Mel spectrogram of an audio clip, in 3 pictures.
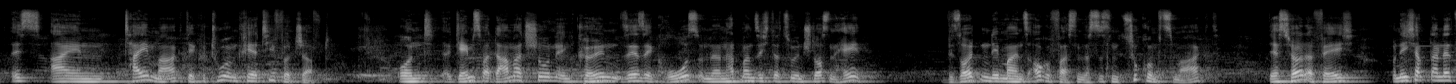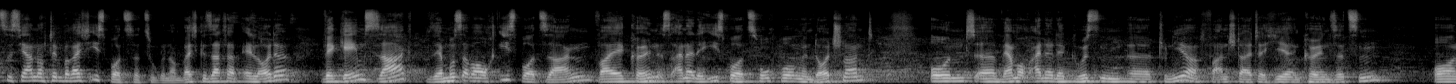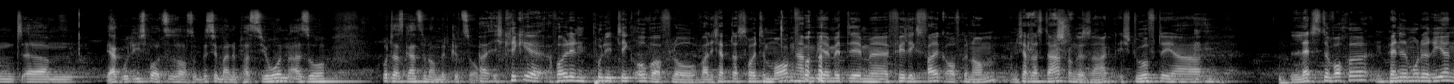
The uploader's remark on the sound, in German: Live at The Circle. Und welches Setting könnte besser sein für die Aufnahme zu diesen Themen als eine Live-Session direkt auf der B2B-LAN The Circle. Außerdem gibt es einige spannende Interaktionen mit dem Publikum bei The Circle.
